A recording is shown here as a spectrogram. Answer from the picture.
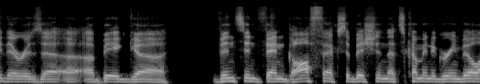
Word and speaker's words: van Gogh: However, why were we lied to as children and told it was Vincent van Gogh? that is a widely accepted English pronunciation of it. In Dutch, it's Van Gogh. It's really Van Gogh.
